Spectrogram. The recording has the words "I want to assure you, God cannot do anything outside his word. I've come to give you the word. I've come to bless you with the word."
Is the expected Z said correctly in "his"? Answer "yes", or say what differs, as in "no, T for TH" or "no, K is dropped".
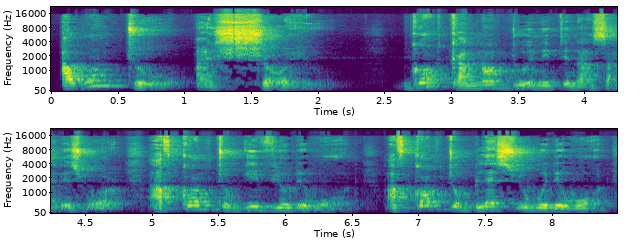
no, S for Z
